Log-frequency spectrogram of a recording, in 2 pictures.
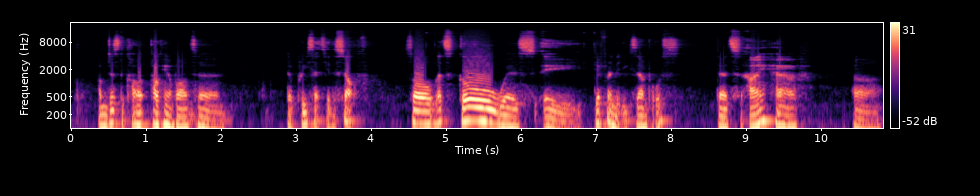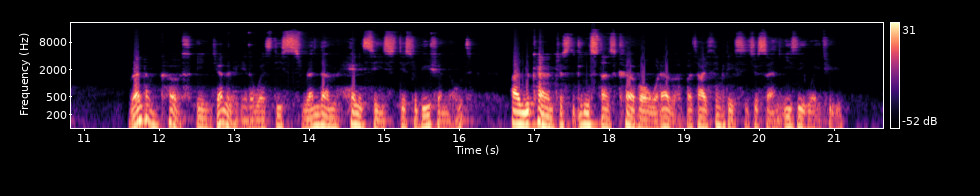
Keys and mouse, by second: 4.8-7.0 drag, 9.0-12.3 middle drag, 12.9 click, 14.0-15.6 drag.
